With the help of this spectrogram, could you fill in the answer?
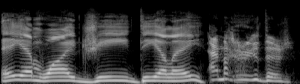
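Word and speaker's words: amygdala: How do you pronounce it? AMYGDLA?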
